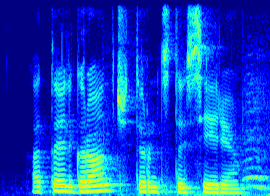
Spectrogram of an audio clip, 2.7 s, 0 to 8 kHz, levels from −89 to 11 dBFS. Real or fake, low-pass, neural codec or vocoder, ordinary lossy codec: real; none; none; none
